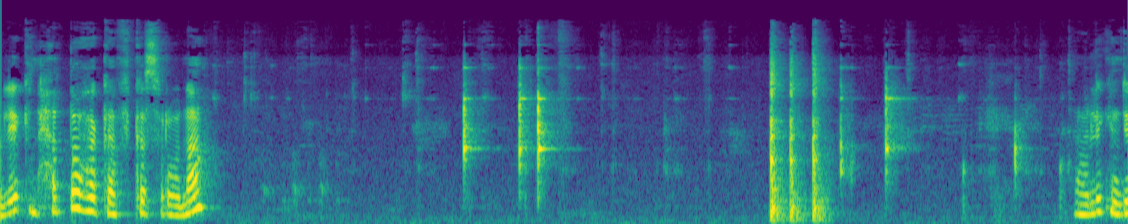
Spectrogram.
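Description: A spoon scrapes against a ceramic bowl.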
